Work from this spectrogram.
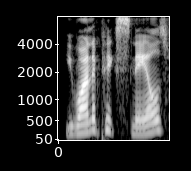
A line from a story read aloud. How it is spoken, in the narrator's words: Vanessa asked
